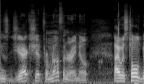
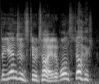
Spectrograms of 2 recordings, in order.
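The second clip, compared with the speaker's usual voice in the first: pitched-up, lame-sounding stock delivery; 8 semitones higher than usual. Mocking someone's stock excuse about a truck, the speaker does a Johnny impression. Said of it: "How would you do a Johnny?".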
